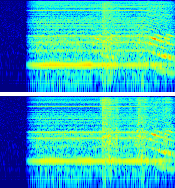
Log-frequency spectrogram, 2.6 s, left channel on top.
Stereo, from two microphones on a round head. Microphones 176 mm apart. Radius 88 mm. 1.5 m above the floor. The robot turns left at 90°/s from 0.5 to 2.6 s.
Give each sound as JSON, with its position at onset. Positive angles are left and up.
{"t": 1.5, "sound": "cutlery clinking", "azimuth_deg": -35, "distance_m": 4.0}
